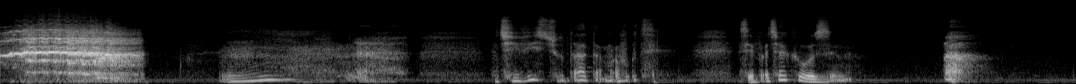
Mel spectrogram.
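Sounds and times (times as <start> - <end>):
horse neighing loudly: 0.0 - 1.5
speech: 5.0 - 6.7, 7.4 - 8.6, 9.4 - 9.8.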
